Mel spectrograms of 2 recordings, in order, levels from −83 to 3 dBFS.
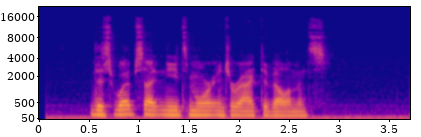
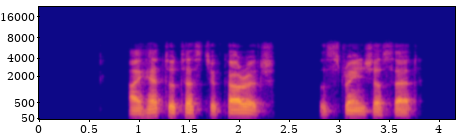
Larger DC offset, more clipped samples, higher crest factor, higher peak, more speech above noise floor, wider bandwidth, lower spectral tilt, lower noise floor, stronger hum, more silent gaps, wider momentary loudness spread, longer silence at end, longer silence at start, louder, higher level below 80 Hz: neither; neither; about the same, 18 dB vs 22 dB; about the same, -6 dBFS vs -4 dBFS; second, 22 dB vs 63 dB; first, 15.5 kHz vs 7.2 kHz; first, -7 dB/octave vs -3 dB/octave; second, -44 dBFS vs -85 dBFS; neither; neither; about the same, 10 LU vs 12 LU; second, 0 s vs 0.4 s; second, 0.05 s vs 0.9 s; about the same, -23 LUFS vs -22 LUFS; first, -44 dBFS vs -64 dBFS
